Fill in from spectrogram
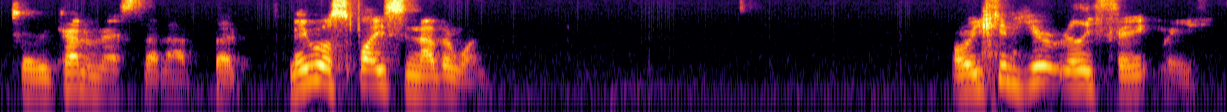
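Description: A man in his thirties with a warm, fairly high voice speaks at normal speed, animated as he gives an informal hands-on workshop and thinks aloud while demonstrating. The rough recording comes from a home studio room full of tape gear.

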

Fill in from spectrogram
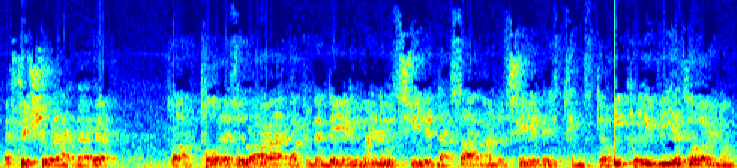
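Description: A man's voice: low voice, steady tone, a little fast. A man with a south London style accent giving a casual, emphatic opinion monologue in street slang, full of repeated tag questions. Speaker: commentator. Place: small tiled room indoors. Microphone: phone at arm's length. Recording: muffled, echoey small room with faint noise.

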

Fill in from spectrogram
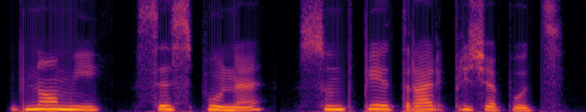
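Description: Old male warrior, commanding, rallying, mellow tone, woman reading. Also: on the high side, no echo, studio quality, natural voice.

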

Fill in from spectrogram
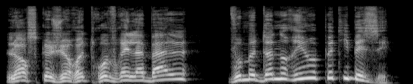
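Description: A man's voice: sits high, big pitch swings, moderate pace, pitched above the performer's own voice. A man voicing a small warty green frog, polite but insistent, in a storybook reading.

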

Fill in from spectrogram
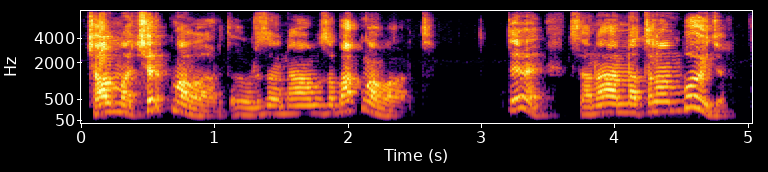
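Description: A man's voice: high voice, sing-song, normal speed, slightly rough. A young man hosting an online video, talking straight to the camera in a mocking, combative monologue full of rhetorical questions.

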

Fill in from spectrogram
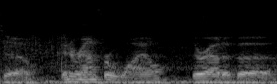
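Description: Low-voiced man chatting in a noisy room. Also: normal speed. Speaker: co-host of a product review. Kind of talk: casual review chat. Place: small indoor room, seated. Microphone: camera a few feet away. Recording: roomy, distant mic, noisy background.

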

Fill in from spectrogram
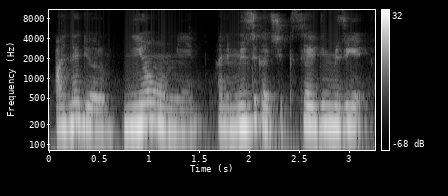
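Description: A young woman talking casually to her viewers in a lively, lecturing way, swinging between loud and hushed. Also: lowish voice, fairly quick. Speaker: TikTok vlogger. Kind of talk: casual motivational chat to camera.

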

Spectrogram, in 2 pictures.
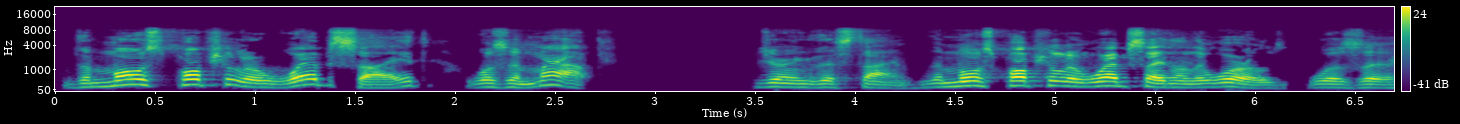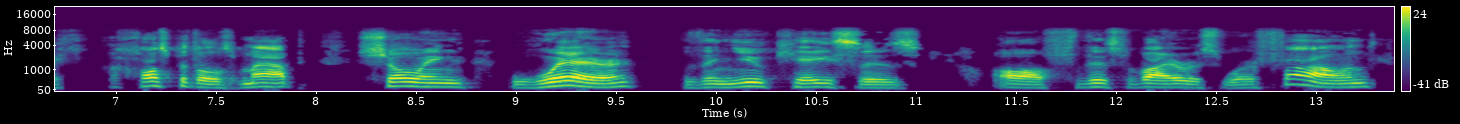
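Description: A man's voice: mid-range voice, lively intonation, measured pace. A middle-aged man from Greece, giving a technical conference talk at a podium with dry humor and frequent fillers. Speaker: conference speaker.

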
